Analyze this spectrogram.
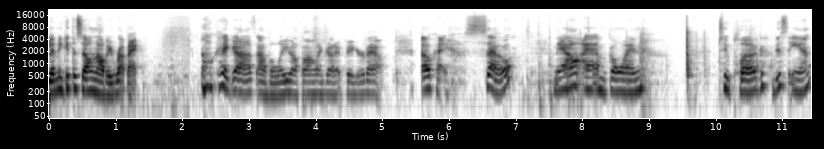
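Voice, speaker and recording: Speaking with a Southern US accent at a fairly slow pace, a woman at medium pitch uses ordinary pitch variation and takes long, frequent pauses over noticeable background noise. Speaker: cooking vlogger. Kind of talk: cooking tutorial. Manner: casual, chatty.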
